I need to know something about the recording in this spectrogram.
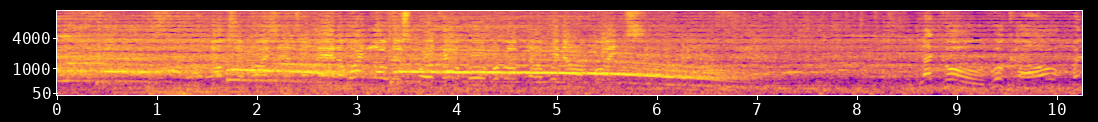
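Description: Arena PA announcer drawing out a long, held call that slides slowly down in pitch and fades about seven seconds in, over background music. Shorter, wavering speech follows near the end.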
